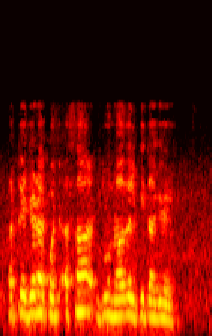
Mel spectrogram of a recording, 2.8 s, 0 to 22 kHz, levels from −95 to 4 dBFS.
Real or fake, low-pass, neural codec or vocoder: real; 7.2 kHz; none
